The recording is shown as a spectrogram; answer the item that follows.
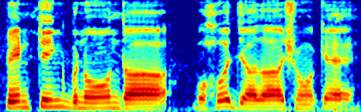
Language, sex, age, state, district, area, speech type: Punjabi, male, 45-60, Punjab, Faridkot, urban, spontaneous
